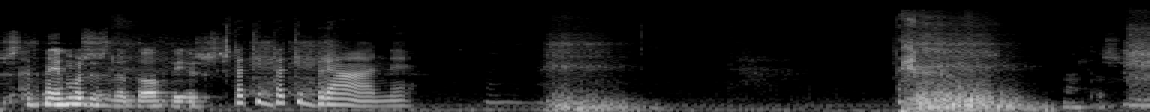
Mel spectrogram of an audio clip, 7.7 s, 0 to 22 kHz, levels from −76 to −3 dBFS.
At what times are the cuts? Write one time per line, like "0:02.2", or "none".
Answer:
0:01.8

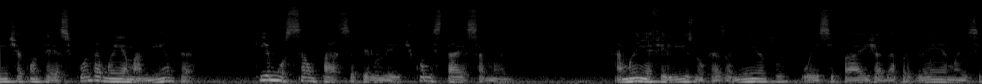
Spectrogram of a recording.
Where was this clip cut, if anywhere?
none

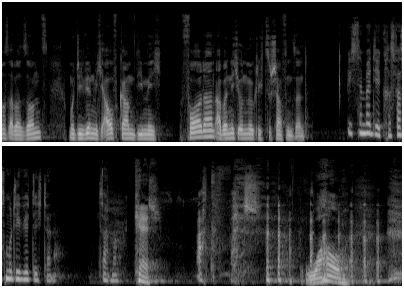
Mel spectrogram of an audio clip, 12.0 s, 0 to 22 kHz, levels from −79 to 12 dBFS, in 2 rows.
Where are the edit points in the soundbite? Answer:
none

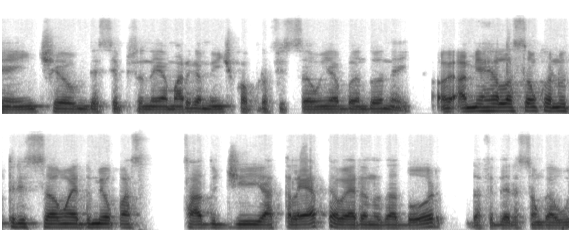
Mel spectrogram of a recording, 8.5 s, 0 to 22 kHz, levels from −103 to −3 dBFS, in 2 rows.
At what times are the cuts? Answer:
0:03.2

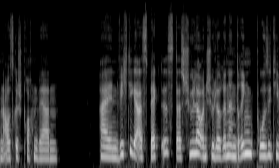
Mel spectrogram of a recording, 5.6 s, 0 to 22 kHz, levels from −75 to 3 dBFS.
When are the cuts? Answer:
none

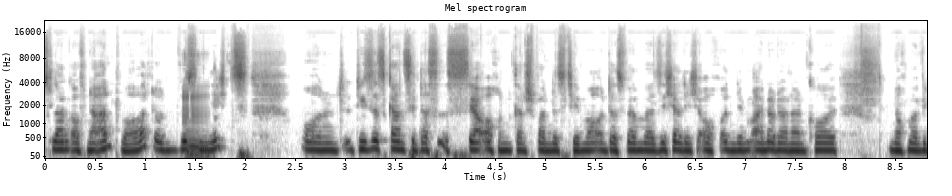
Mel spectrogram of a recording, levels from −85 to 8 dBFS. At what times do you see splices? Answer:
0:03.7
0:04.7

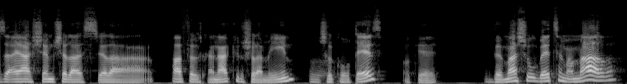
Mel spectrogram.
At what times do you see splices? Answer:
0:02.0

